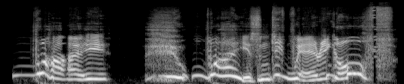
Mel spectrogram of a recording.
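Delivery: high, wailing dismay; anguished disbelief. Acted. King learns his curse remains, wailing in dismay. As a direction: lament it slowly and theatrically.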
